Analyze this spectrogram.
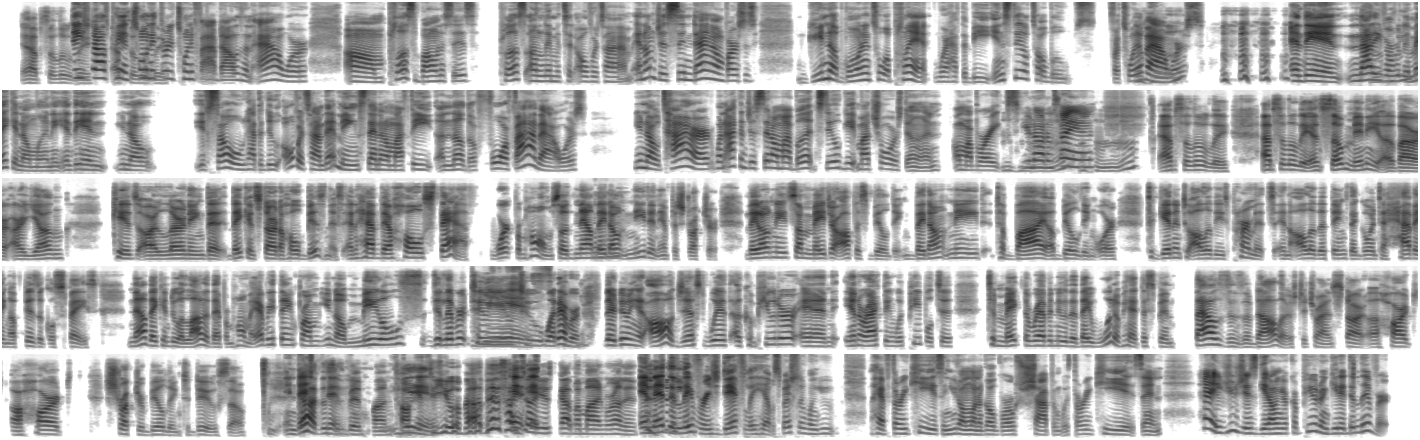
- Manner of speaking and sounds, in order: chuckle; laughing while speaking: "you about this. I tell you"; chuckle; tapping
- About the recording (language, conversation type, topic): English, unstructured, How does technology shape your daily habits and help you feel more connected?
